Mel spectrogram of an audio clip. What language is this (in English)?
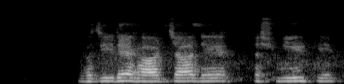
Urdu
